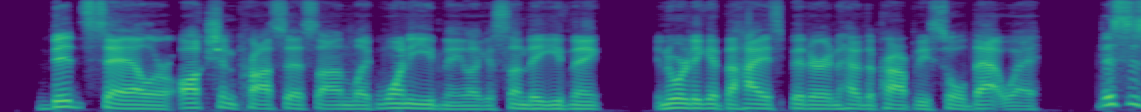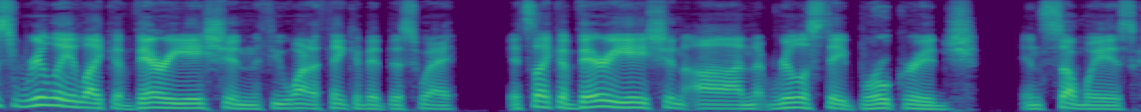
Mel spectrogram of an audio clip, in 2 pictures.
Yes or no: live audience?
yes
